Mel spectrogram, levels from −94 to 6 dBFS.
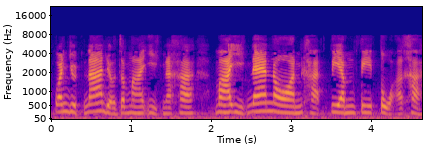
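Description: Throughout the speech, the sound is rough and grainy, with plainly audible coding damage and nothing above 7.7 kHz. The likely cause is low-delay AAC compression (AAC-ELD) at a bitrate that fits roughly 24 kbps. Its short frames resolve pitch harmonics poorly, so noise fills the gaps between them. On a spectrogram, the harmonic stripes look smeared and speckled, and the energy stops at a flat ceiling at 7.7 kHz.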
